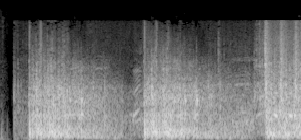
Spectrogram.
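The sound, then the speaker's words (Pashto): Gunfire from fighting between Afghan forces and Taliban fighters in Kalat, the centre of Zabul: three loud, sharp reports, each followed by a long, rumbling decay. “دا په زابل مرکز کلات کې د افغان ځواکونو او وسلوالو طالبانو ترمنځ د جګړې ډزې دي.”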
